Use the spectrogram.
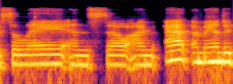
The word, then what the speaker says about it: Sellet: I'm Amanda Soleil it's spelled like sell it but it's actually Soleil and so I'm at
